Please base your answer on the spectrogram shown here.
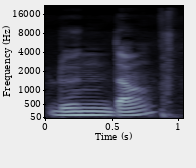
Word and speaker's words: Rendang: Rendang is pronounced Rundang.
